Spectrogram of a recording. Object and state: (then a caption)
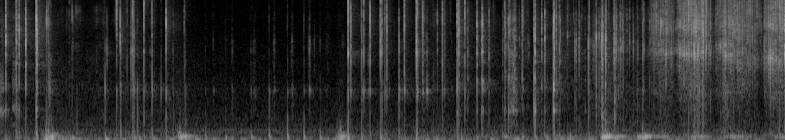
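Plastic spray bottle. A small clear plastic spray bottle holding pink liquid is tapped and scratched quickly with long nails. Dense runs of sharp, bright clicks and crinkly scratching fill the clip, with a low thump here and there. Toward the end they blur into a steadier hiss of scratching.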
